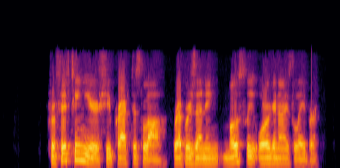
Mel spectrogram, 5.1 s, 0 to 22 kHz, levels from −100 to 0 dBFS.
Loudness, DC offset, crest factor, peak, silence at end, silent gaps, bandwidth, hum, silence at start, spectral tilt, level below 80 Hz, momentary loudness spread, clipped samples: -19 LUFS; under 0.1%; 16 dB; -2 dBFS; 0.35 s; none; 7.2 kHz; none; 0.75 s; -6.5 dB/octave; -54 dBFS; 7 LU; under 0.1%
